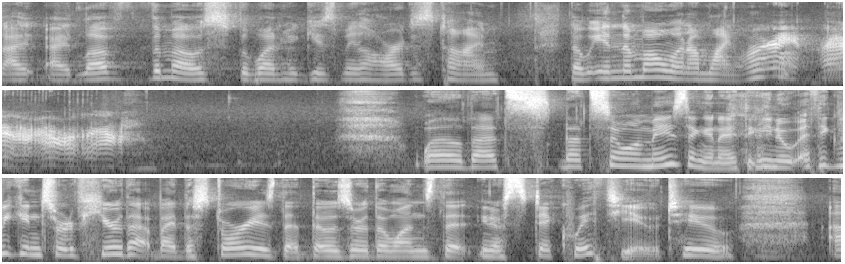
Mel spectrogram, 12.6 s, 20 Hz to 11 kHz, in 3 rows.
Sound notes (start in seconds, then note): 3.9 growling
